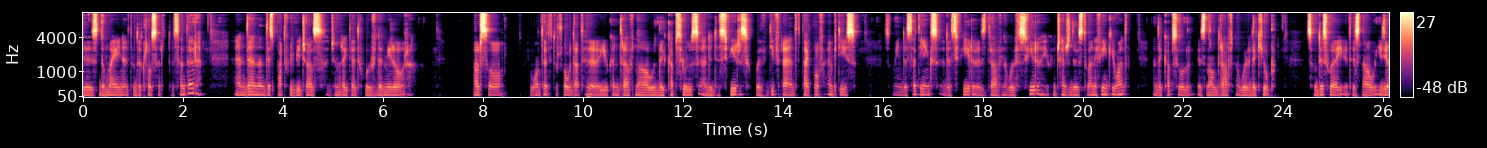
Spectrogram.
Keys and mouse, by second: 4.0 d, 4.1-5.7 drag, 5.7 d, 6.7 click, 7.1 alt+a, 7.4-7.9 drag, 8.4 shift+drag, 9.0 click, 9.7 click, 10.9-11.3 middle drag, 12.6 click, 14.5 alt+a, 16.1-23.8 drag, 25.4 click.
